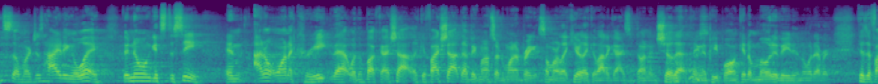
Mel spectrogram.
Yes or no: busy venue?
yes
